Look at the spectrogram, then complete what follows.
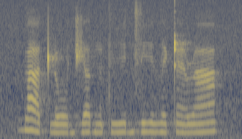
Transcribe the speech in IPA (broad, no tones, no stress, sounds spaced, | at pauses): ɡ a t ɳ o d͡ʒ ɜ ɡ ə̃ t ɣ i d͡z i ð i ʈ ɛ̃ ɹ ã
